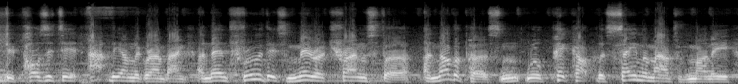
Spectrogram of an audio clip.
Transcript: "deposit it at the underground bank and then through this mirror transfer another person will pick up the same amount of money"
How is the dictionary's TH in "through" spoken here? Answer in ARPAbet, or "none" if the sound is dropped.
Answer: TH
